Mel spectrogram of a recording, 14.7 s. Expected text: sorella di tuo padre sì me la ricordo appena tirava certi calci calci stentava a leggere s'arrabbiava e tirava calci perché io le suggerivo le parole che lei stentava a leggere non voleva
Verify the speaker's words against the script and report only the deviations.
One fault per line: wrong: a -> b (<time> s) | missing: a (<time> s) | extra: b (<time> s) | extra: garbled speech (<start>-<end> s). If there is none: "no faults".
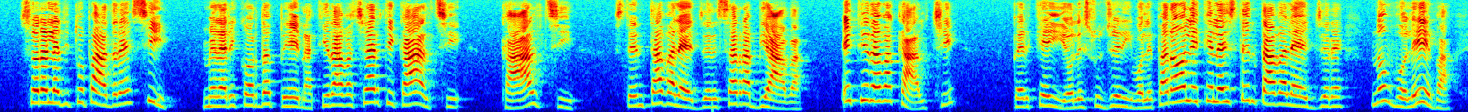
no faults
